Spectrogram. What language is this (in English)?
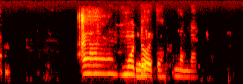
Gujarati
